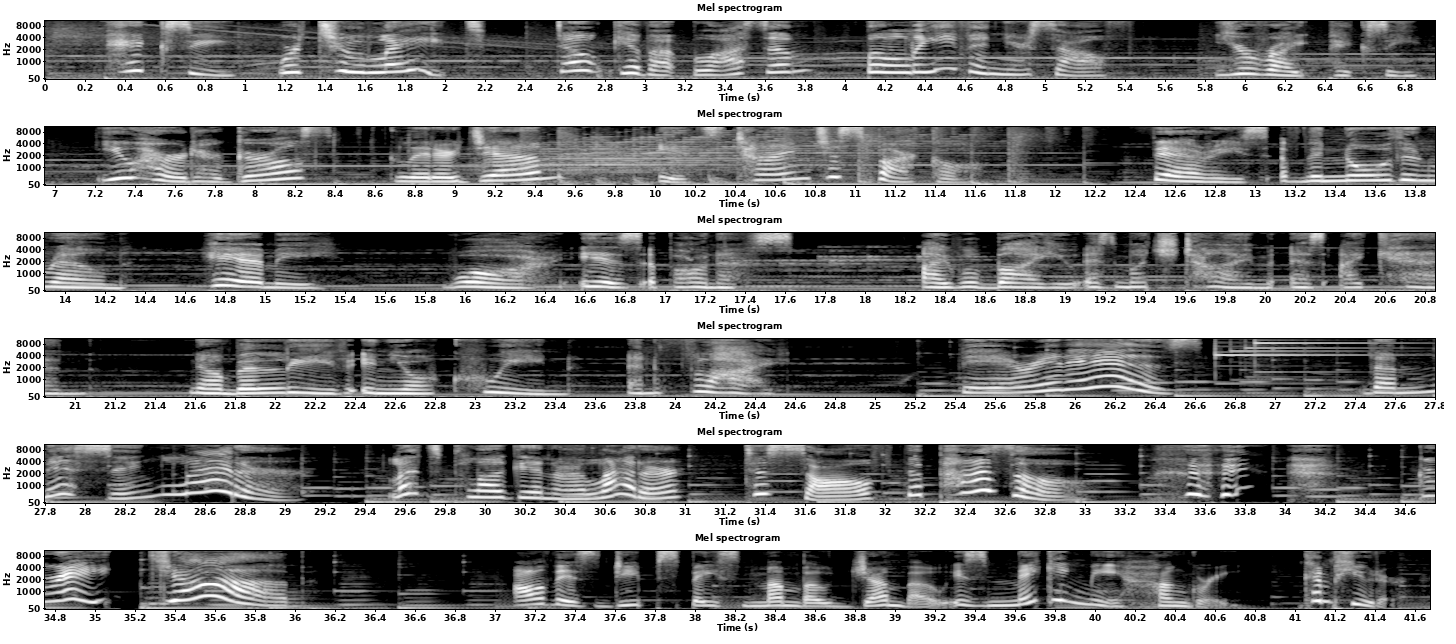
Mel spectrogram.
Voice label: VO -- Animation

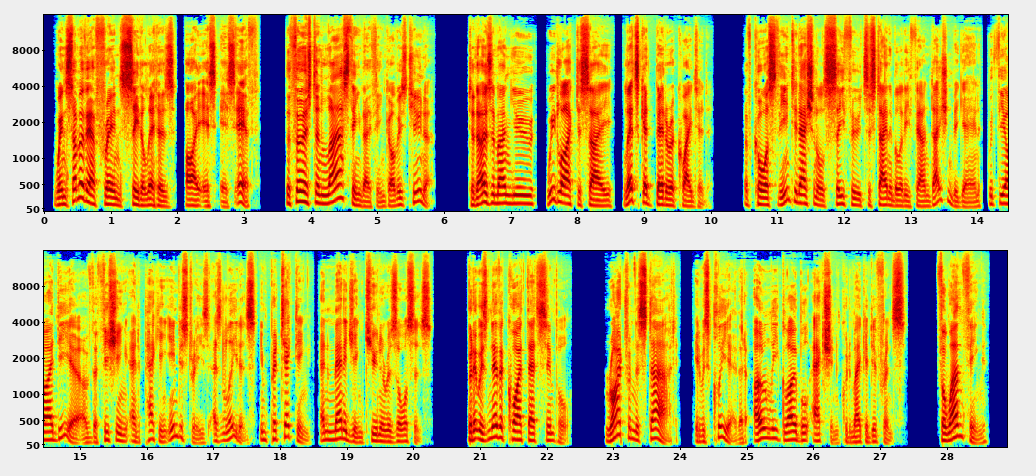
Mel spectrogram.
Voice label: business video

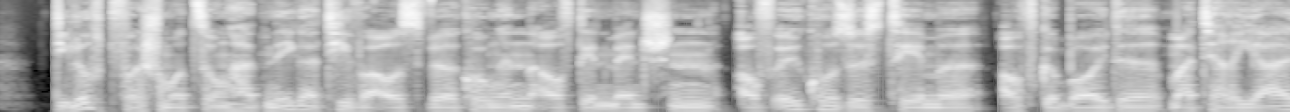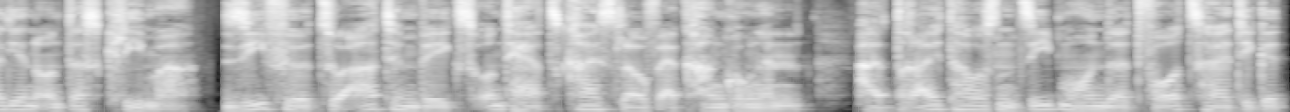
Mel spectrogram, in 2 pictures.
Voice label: ELearning Tutorial Luftverschmutzung

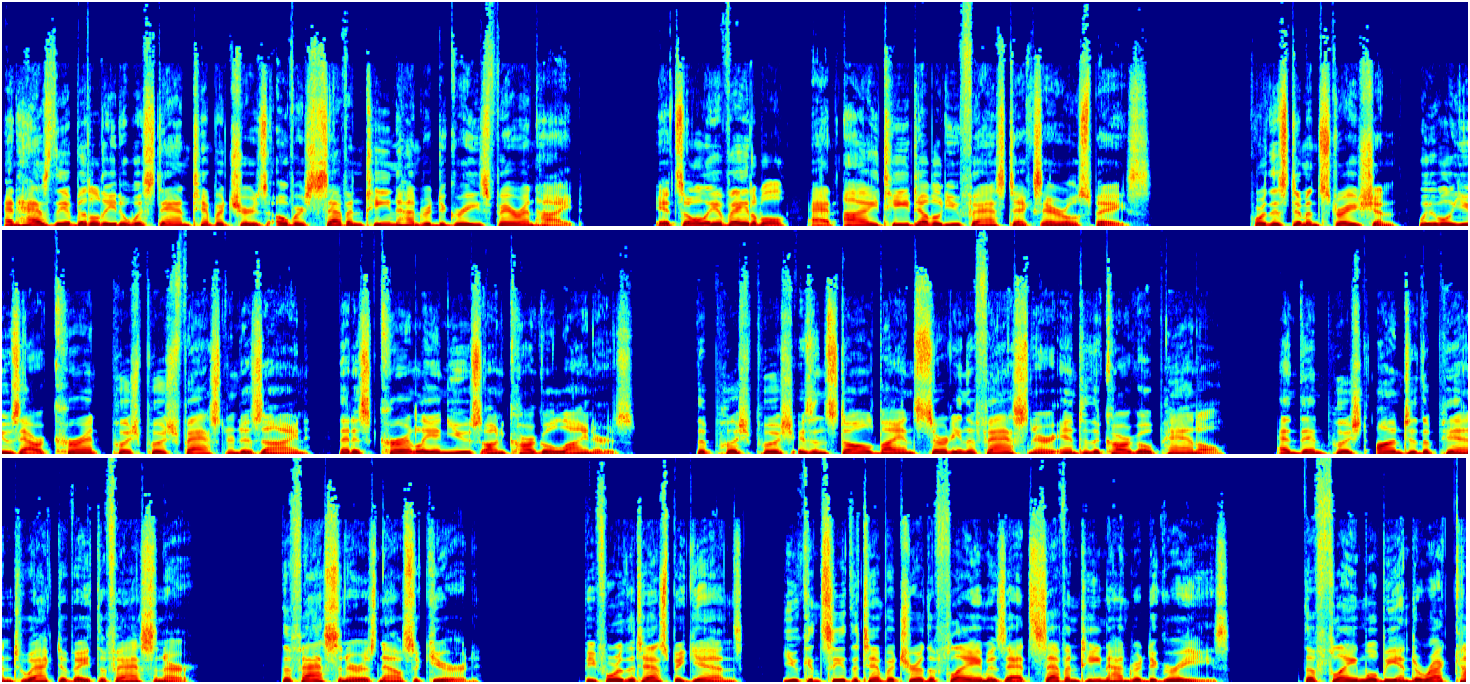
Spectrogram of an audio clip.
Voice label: Corporate Video

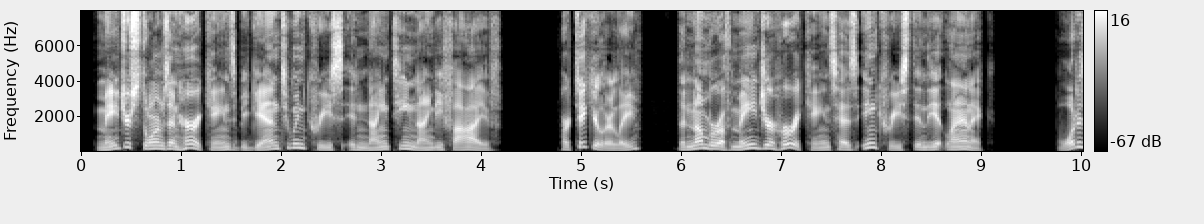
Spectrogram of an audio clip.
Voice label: debate

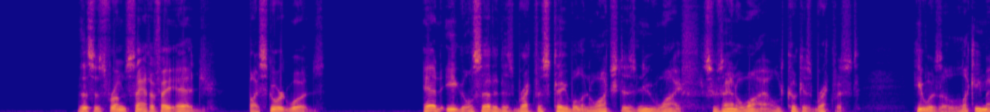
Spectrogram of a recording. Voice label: Adult Male Audio Book; Santa Fe Edge

